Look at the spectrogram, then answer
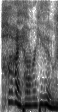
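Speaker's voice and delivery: very high, put-on telephone voice. Showing what the speaker's own phone voice sounds like, in a phone voice. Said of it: "my my my phone voice".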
